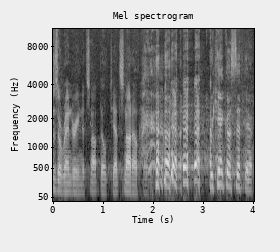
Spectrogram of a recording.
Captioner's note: both laughing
